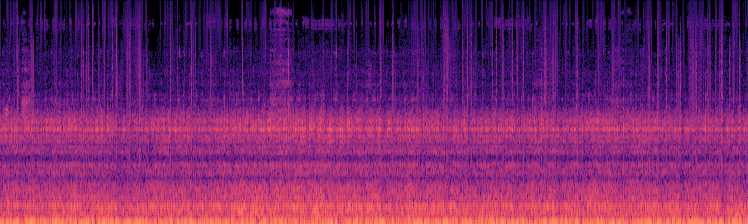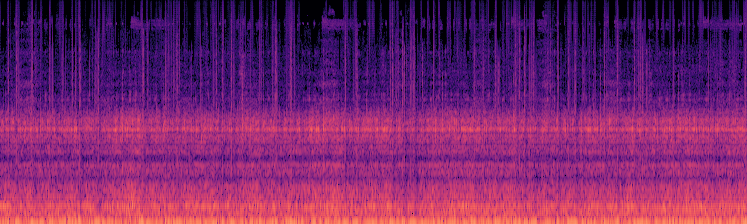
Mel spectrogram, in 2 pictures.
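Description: Steady low rumble of wind on a bicycle-mounted camera's microphone as a road bike rides on asphalt, mixed with tyre and road noise.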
